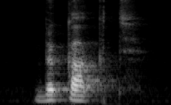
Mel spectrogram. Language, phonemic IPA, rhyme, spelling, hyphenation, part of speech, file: Dutch, /bəˈkɑkt/, -ɑkt, bekakt, be‧kakt, adjective / verb, Nl-bekakt.ogg
- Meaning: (adjective) 1. shit-soiled 2. posh, haughty, snooty; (verb) 1. past participle of bekakken 2. inflection of bekakken: second/third-person singular present indicative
